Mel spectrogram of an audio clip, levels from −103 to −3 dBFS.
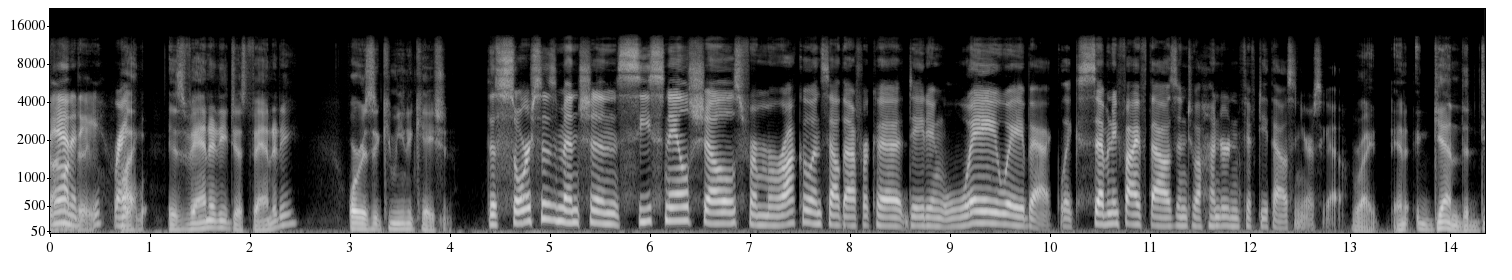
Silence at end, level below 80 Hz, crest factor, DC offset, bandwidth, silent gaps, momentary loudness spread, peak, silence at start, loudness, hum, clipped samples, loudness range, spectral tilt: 0 s; -50 dBFS; 20 dB; under 0.1%; 13.5 kHz; none; 11 LU; -8 dBFS; 0 s; -28 LUFS; none; under 0.1%; 4 LU; -4.5 dB/octave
